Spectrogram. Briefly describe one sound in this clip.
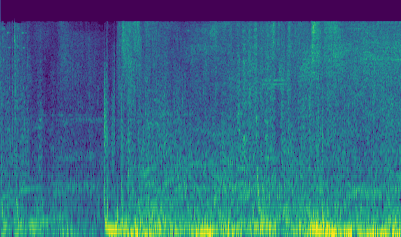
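Energy blasts explode loudly.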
